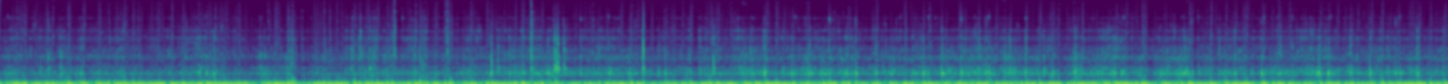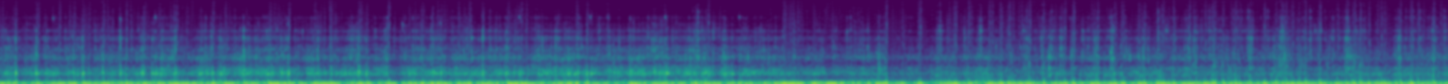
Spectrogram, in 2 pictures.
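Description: Wind rumble on the microphone of a GoPro riding along on a mountain bike down a dirt road, with tyre noise on the loose gravel and frequent small knocks and rattles from bumps.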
